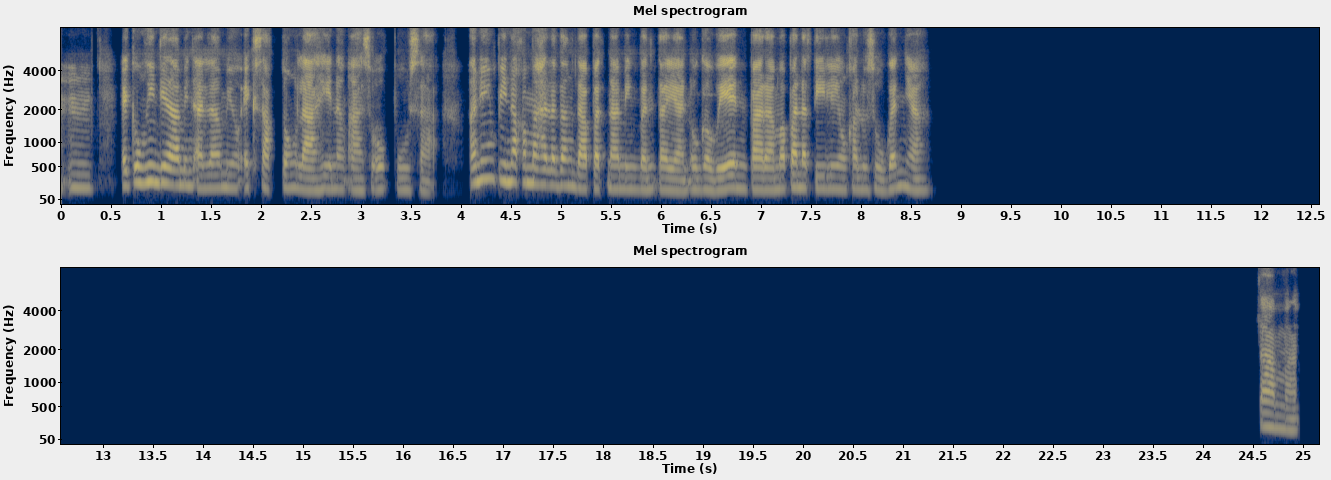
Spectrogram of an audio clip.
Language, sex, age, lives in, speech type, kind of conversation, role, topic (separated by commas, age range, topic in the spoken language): Filipino, female, 25-29, Philippines, read, expert-assistant, asker, Ano ang ibig sabihin ng 'purebred' at 'mixed breed' pagdating sa mga aso at pusa, at paano ito nakakaapekto sa kanilang ugali at kalusugan?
